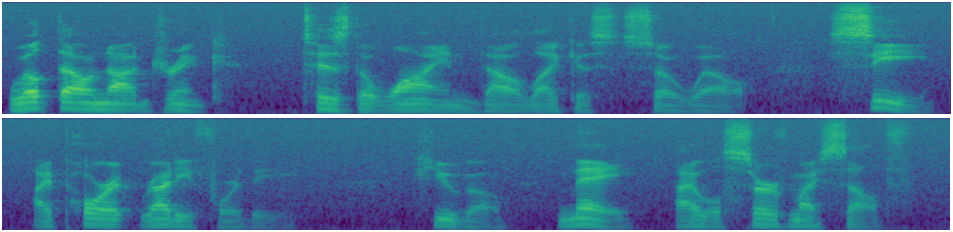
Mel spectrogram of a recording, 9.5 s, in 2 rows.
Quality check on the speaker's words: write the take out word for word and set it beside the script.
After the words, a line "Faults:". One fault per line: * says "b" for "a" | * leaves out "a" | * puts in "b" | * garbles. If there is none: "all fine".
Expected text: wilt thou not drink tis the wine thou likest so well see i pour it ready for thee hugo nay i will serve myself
wilt thou not drink tis the wine thou likest so well see i pour it ready for thee hugo nay i will serve myself
Faults:
all fine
